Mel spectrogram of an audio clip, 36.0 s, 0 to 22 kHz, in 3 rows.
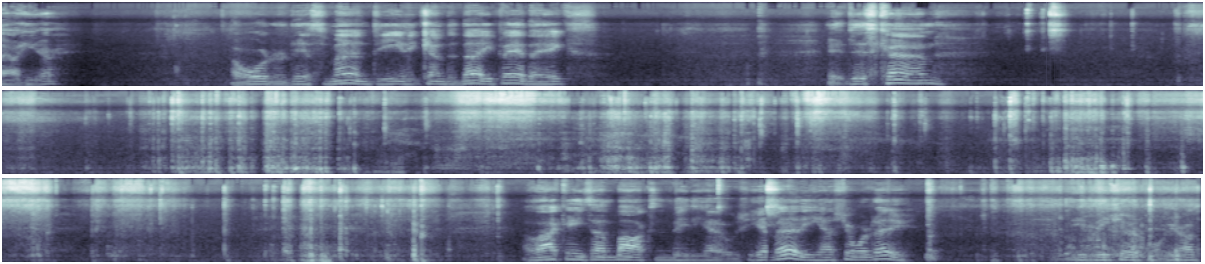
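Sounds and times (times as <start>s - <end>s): cardboard and tape tearing: 13.3s - 21.1s, 22.1s - 25.9s, 26.8s - 28.4s, 33.8s - 36.0s
knife cutting cardboard box: 13.5s - 15.7s, 16.3s - 20.6s, 33.9s - 36.0s.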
